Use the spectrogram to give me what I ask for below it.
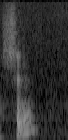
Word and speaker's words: xứng: Ở đây do theo cái chú giải Hòa Thượng á, thì căn cứ ở đây phải đọc là xứng, xứng tức là thích hợp.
